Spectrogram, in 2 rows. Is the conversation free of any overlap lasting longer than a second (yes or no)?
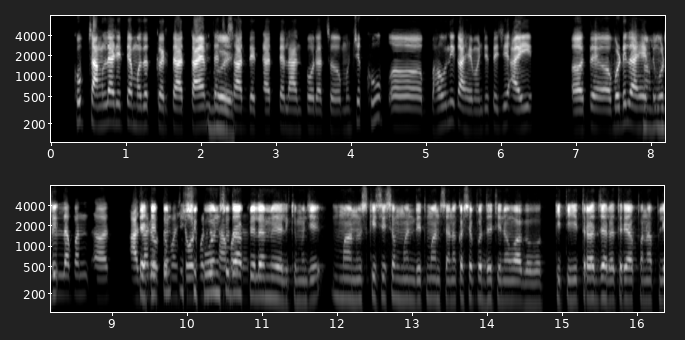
no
